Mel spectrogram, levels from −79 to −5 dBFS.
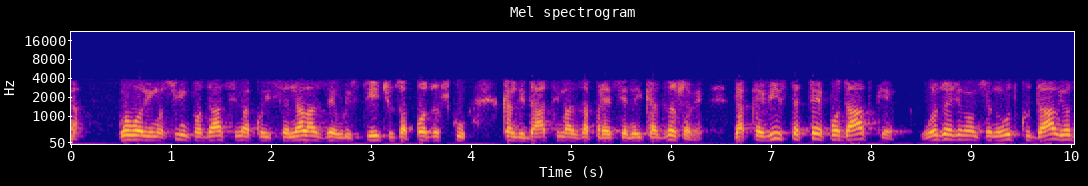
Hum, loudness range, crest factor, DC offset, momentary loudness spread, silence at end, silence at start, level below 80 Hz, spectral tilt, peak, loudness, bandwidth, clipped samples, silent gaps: none; 2 LU; 14 dB; under 0.1%; 8 LU; 0 s; 0 s; -68 dBFS; -8 dB/octave; -6 dBFS; -21 LUFS; 4.1 kHz; under 0.1%; none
